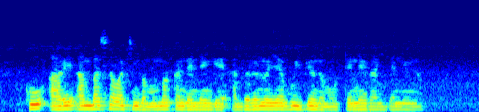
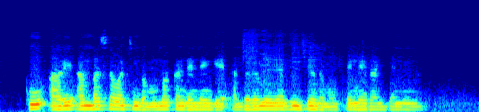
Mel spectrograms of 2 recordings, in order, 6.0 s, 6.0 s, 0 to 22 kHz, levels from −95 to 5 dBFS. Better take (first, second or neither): first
